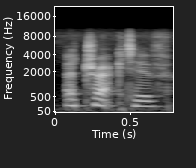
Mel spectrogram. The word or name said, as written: attractive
